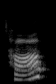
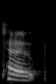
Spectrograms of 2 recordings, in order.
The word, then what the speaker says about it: taupe: Top or taupe? How do you say it? I think it's taupe.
